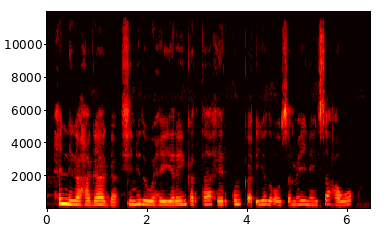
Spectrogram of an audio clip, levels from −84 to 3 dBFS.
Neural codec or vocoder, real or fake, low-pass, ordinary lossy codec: none; real; none; none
